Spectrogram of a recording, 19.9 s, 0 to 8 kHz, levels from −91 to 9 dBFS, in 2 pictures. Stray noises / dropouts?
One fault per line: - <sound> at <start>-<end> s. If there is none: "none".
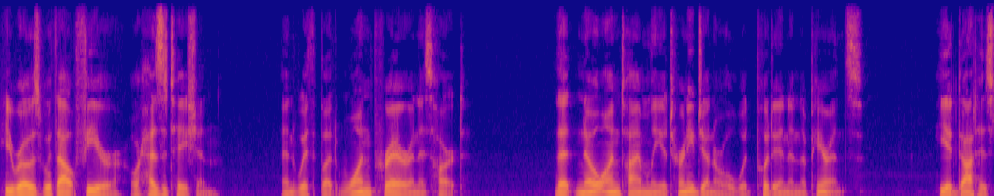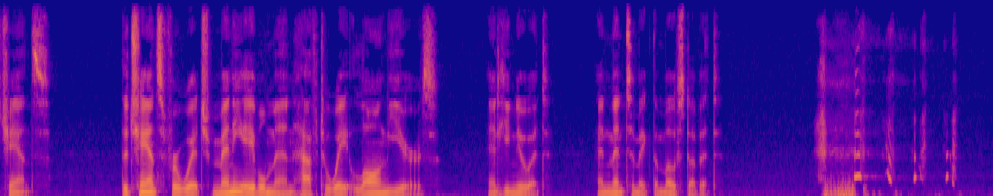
- laugh at 18.1-19.6 s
